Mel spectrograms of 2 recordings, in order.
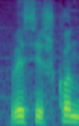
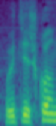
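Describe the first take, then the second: First: The word is said with an s sound. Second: The word is said with a t sound. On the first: "это саф или таф... по-шканский считается как саф" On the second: "все время будет таф"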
